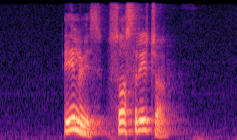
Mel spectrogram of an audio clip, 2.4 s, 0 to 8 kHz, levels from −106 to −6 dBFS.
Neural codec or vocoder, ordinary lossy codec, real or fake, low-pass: none; none; real; 7.2 kHz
